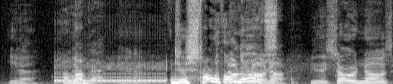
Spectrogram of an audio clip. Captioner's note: phone ringing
